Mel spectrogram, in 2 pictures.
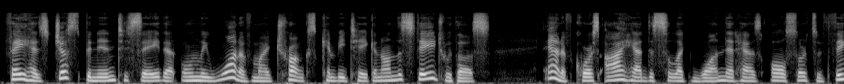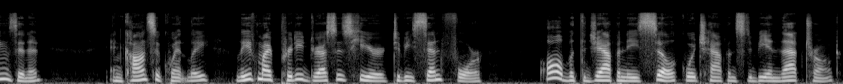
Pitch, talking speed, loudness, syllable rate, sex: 180 Hz, 210 wpm, -17 LUFS, 5.3 syllables/s, female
